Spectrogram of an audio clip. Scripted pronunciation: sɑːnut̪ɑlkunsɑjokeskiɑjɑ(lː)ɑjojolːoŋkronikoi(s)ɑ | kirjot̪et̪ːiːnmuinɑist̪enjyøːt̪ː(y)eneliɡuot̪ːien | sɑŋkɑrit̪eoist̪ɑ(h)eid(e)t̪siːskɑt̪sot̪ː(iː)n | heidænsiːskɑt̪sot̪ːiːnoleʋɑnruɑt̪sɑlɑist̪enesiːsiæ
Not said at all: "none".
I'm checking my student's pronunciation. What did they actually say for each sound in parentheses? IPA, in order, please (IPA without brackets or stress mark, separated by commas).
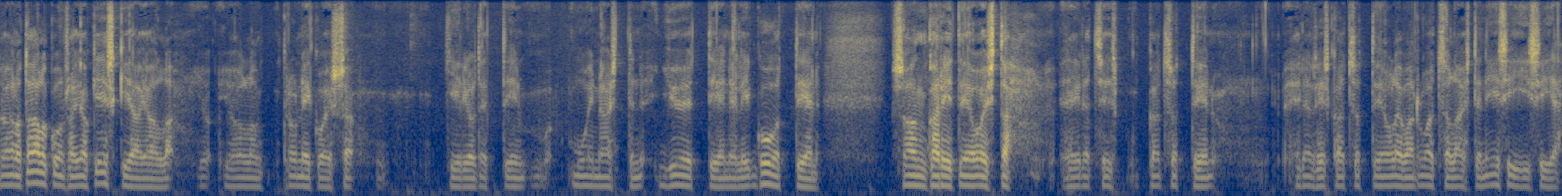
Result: lː, sː, i, h, æ, iː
